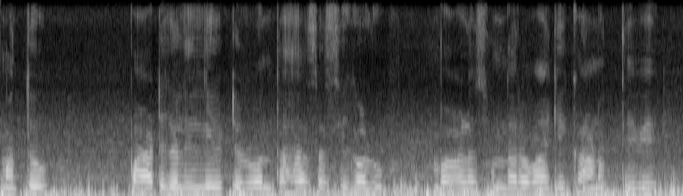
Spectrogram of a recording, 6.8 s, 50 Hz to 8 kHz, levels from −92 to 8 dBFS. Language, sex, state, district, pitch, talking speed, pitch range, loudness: Kannada, female, Karnataka, Koppal, 225 Hz, 70 wpm, 225-230 Hz, -15 LUFS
